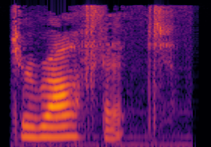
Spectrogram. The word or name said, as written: durophet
